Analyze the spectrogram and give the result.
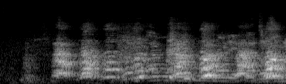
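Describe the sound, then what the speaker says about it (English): Several pet dogs bark in a rapid series of close, loud woofs and yips, about eight barks in under three seconds with no other sound between them. "Those are my dogs."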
